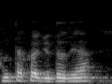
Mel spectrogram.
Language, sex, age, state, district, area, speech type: Santali, male, 30-45, West Bengal, Dakshin Dinajpur, rural, spontaneous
